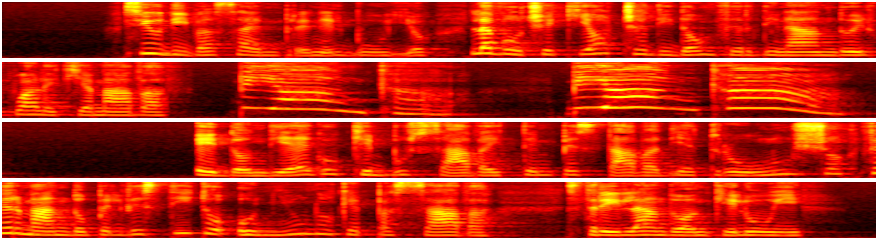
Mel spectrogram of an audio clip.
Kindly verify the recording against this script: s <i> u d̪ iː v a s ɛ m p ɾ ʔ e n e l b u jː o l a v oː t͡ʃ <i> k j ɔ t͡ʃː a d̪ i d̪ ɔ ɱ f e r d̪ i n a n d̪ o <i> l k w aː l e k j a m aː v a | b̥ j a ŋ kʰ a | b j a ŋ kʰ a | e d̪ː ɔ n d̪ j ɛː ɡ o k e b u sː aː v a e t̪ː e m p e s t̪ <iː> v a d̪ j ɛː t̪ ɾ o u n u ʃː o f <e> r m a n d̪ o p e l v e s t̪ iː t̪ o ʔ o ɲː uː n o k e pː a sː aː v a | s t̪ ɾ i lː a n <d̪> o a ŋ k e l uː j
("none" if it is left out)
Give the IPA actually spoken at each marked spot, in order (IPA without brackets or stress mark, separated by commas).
i, e, i, aː, e, d̪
